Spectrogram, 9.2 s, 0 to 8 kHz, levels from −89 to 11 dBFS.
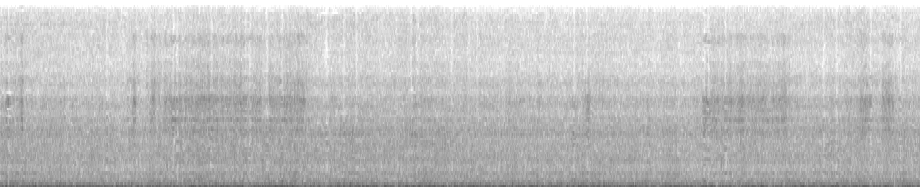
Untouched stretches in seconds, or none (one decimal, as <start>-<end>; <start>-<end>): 0.0-3.8; 5.0-9.2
